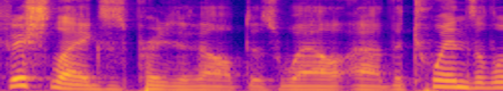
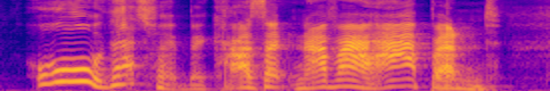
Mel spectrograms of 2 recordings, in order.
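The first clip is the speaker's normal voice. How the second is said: put-on loud, high-pitched, poorly done Scottish accent; 6 semitones higher, 7 dB louder than usual. Voicing a father character in a bad David Tennant Scottish impression. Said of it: "my bad David Tennant Scottish impression".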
